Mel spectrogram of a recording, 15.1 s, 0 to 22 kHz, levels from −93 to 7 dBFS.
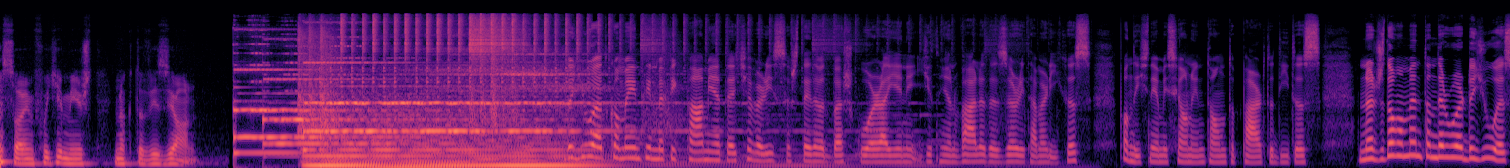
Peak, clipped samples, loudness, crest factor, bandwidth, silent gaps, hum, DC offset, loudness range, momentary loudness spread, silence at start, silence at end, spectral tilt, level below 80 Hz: -6 dBFS; under 0.1%; -26 LUFS; 20 dB; 16 kHz; none; none; under 0.1%; 15 LU; 17 LU; 0 s; 0 s; -4 dB/octave; -32 dBFS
